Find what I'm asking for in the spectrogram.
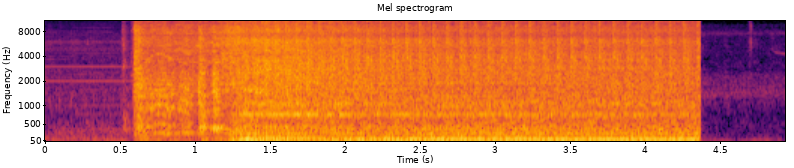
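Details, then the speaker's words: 2013 RAM 1500 5.7 HEMI V8 after a previous owner's cam and lifter replacement: starts and fast-idles with light rapid valvetrain ticking, later traced to improperly installed pushrods and rocker arm shafts that damaged the pushrods and rocker assemblies. "Alright guys, I just picked up this ram. It has a ticking and we're gonna figure out what's wrong with it."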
